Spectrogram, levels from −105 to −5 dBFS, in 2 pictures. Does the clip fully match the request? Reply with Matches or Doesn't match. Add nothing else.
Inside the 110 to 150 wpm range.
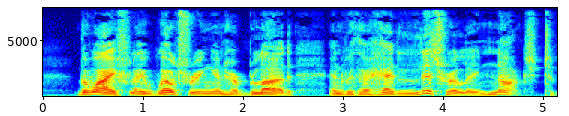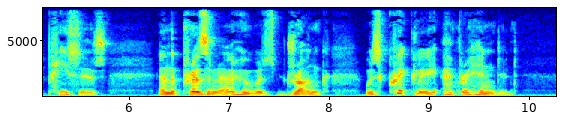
Matches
